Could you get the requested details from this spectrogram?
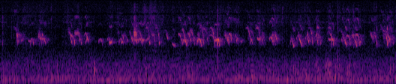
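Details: Two-week-old chicks cheeping as a group, clusters of thin high falling peeps coming in bursts, over a low murmur of movement noise.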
